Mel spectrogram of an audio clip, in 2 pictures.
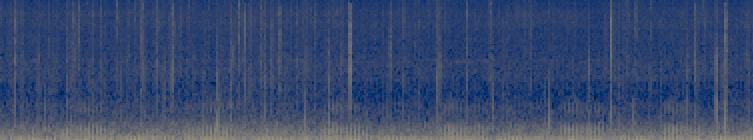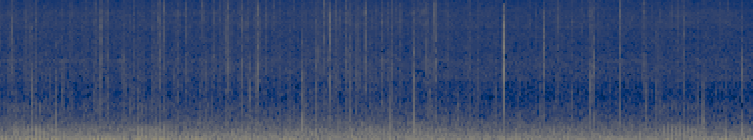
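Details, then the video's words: Cat purring softly and continuously, a low vibrating rumble cycling with its breathing, set against a cozy fireplace with irregular crackles and sharp pops. "Purring of a Cat"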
